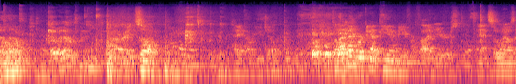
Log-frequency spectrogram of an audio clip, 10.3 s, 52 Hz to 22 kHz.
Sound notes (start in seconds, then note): 1.3 voiceover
